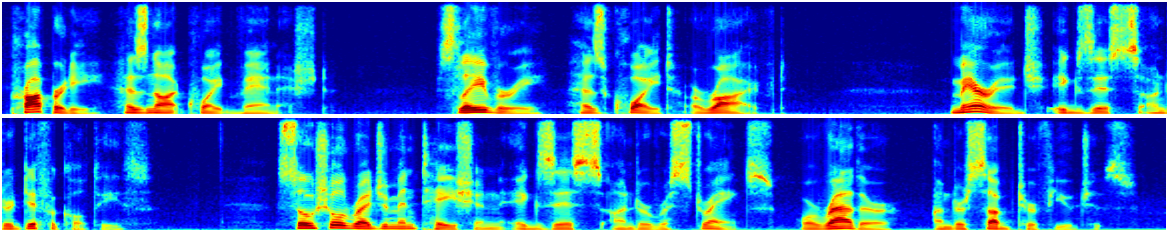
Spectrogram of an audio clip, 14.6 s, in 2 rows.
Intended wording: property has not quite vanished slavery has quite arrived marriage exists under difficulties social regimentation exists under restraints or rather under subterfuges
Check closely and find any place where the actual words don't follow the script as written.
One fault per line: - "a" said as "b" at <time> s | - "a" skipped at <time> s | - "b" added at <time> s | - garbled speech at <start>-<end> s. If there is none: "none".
none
